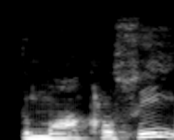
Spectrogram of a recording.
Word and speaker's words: democracy: 발음상 액센트를 두면서 democratic 영어는 이렇게 발음을 할 때 강약 중강해서 되니까 두 번째 액센트는 여기 들어가고 democracy 때는 하나 둘 셋이니까 democracy 이것과 이거는 발음이 완전히 틀리죠. 이건 democracy, 이건 democratic.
